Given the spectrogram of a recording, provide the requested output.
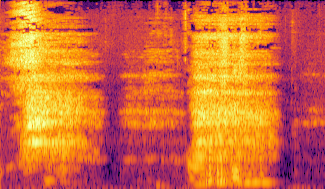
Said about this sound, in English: We have kind of an unofficial mascot on Saturdays who sometimes is part of the show. If not, if you hear heavy breathing and it's not a person, it is a very needy animal.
